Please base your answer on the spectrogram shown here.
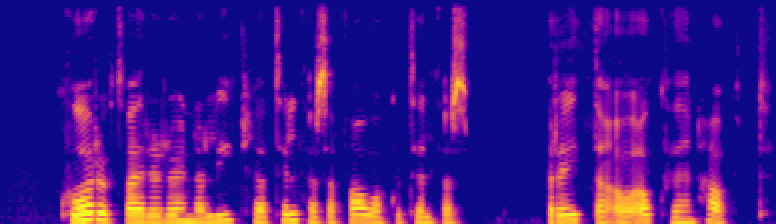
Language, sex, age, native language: Icelandic, female, 40-49, Icelandic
